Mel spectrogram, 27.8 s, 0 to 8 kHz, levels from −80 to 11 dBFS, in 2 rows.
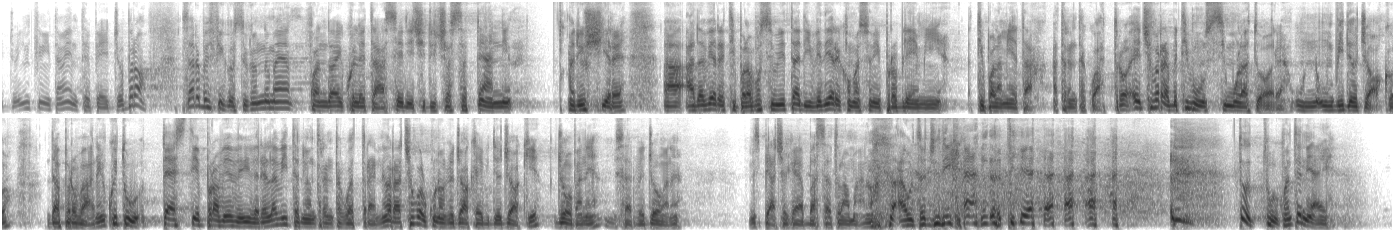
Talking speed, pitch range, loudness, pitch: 175 wpm, 100-135 Hz, -14 LUFS, 110 Hz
